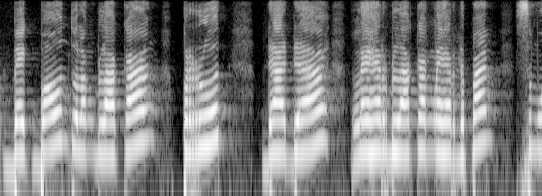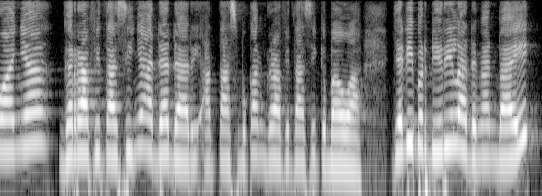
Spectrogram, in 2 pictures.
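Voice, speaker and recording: High-voiced woman giving a lively speaking lecture. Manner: demonstrates voices, shifts loudness for emphasis. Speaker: guest lecturer on public speaking. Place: university auditorium. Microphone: handheld microphone.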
